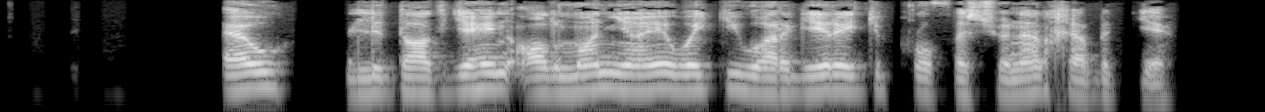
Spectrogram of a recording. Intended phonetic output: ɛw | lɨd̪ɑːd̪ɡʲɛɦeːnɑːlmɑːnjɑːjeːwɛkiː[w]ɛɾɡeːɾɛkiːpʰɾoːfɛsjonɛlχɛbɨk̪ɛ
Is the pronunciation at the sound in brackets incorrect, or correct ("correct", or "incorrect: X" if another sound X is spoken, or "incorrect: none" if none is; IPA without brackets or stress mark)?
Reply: correct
